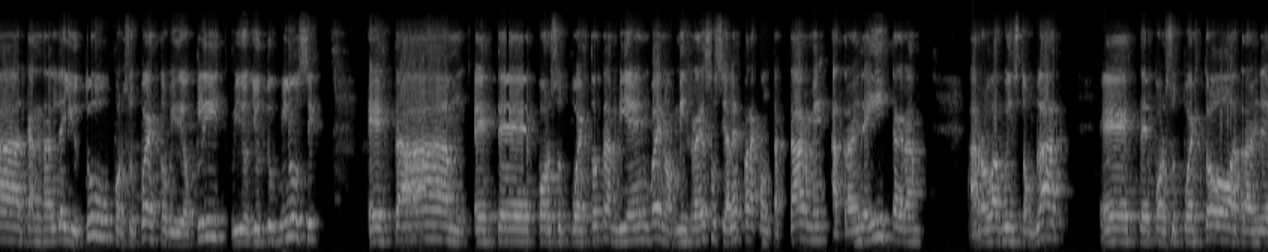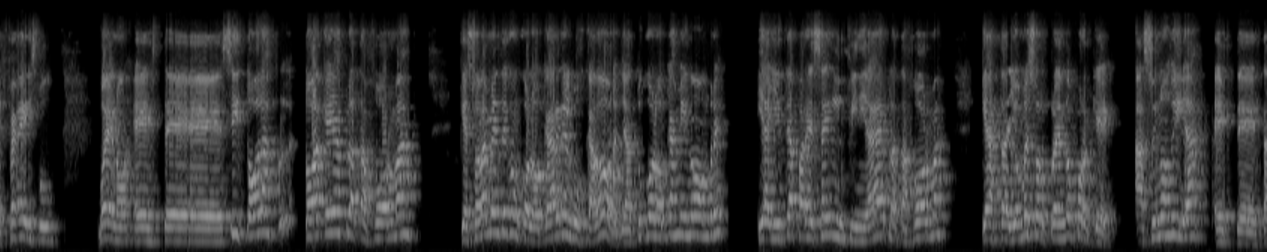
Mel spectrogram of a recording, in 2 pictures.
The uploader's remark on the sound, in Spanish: Charlamos vías zoom.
